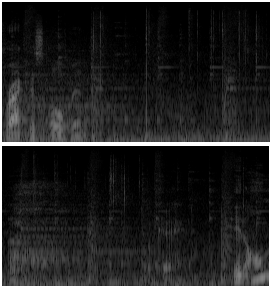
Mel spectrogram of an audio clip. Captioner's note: shell crunching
